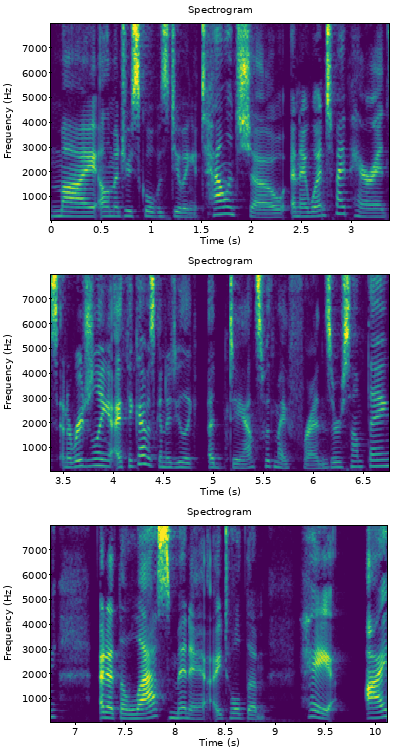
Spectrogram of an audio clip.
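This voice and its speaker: An animated woman speaks at a fairly quick pace and a medium pitch, with a bright, sharp tone and lively intonation. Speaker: musical theatre actress. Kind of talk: casual chat.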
